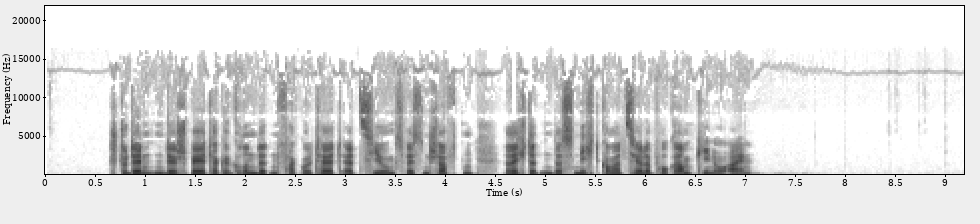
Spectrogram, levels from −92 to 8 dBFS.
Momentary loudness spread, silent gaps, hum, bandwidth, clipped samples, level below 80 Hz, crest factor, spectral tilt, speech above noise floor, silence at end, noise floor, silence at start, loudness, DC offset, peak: 9 LU; none; none; 16 kHz; under 0.1%; -56 dBFS; 24 dB; -3.5 dB/octave; 47 dB; 2.15 s; -69 dBFS; 0.65 s; -22 LUFS; under 0.1%; 0 dBFS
